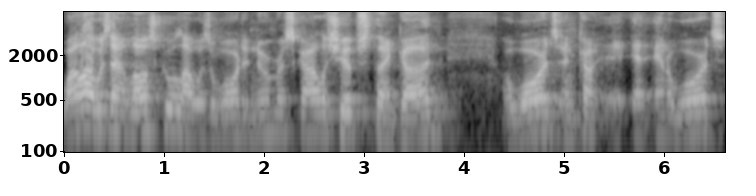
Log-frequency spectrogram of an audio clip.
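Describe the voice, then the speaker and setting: In a Southern Louisiana accent, a man with a fairly high pitch speaks at a moderate pace in a flat monotone, with audible room echo. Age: 60s. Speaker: judicial candidate, lawyer. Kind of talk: campaign speech at candidate forum. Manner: formal.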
